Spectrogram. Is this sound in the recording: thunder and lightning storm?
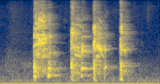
no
